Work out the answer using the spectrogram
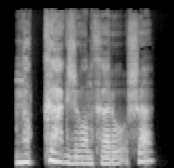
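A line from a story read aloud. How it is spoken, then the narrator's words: Dreamy sigh. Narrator (Russian): Еще раз мечтательно вздохнула Лина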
